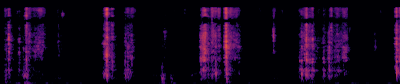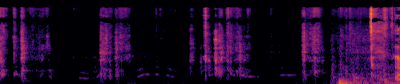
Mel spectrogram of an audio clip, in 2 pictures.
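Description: Faint, irregular scraping and soft taps of a spatula working thick frozen fruit ice cream out of a plastic food processor bowl into plastic containers.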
